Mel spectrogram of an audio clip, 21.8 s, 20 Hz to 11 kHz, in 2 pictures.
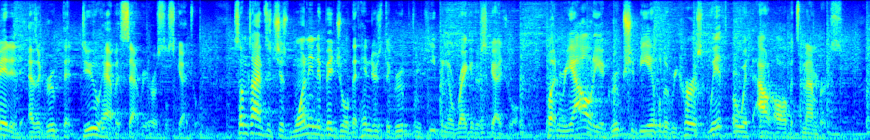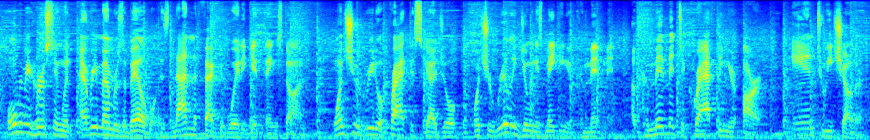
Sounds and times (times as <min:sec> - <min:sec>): Music: 0:00.0 - 0:21.7
Speech: 0:00.0 - 0:21.7.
